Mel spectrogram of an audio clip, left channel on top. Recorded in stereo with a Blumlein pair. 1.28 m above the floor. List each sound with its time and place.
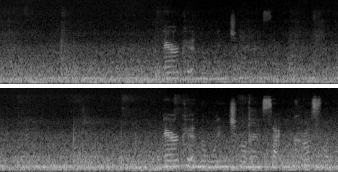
1.6 s a woman speaking: 15° right; by 3.3 s 50° right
